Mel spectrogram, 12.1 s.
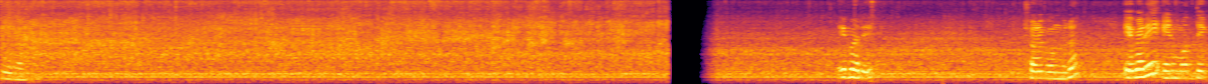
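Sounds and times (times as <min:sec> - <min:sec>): chicken sizzling in oil: 0:00.0 - 0:06.7.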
